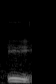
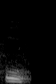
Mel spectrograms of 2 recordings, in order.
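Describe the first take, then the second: First: "U" as a fronted, rounded ee; French "U", between ee and oo; French U sound. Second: "U" as a rounded back oo; "U" with the tongue back, as the wrong example; Spanish U sound. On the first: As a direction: say "U" with lips rounded and tongue forward. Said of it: "que se pronuncia U". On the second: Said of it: "no se pronuncia U". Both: Shown as a demonstration.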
